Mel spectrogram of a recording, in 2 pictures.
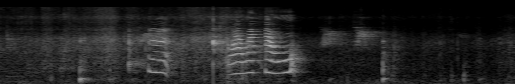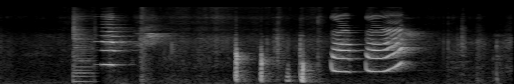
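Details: Pet rose-ringed parakeet indoors, talking and said to say "mummy papa": short, high, harmonic, speech-like phrases arrive in bursts, with a quiet pause in the middle and a few clicks.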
